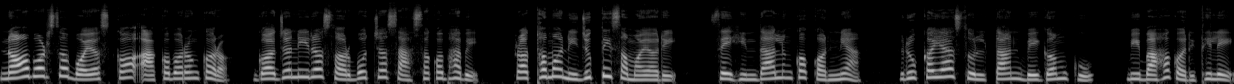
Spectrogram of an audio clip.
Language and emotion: Odia, neutral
